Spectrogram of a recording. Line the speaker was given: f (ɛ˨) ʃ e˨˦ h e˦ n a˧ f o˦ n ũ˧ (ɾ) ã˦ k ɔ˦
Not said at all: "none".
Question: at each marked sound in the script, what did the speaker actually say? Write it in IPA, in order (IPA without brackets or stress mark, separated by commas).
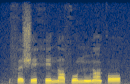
ɛ˨, ɾ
